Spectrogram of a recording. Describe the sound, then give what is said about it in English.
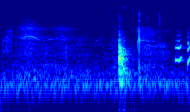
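A few short, sharp bird calls from pet birds in a warm bedroom, with two quick chirps near the end, over a low steady room hum and no talking. “But first, as I keep an eye on my birds in the nice warm bedroom and try to stop them from eating my antique furniture or crapping on anything I really, really, really, really, really don't want them to crap on”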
